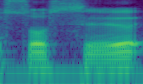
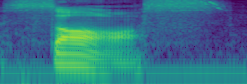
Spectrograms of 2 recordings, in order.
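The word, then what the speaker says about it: sauce: 때나 뭐 고기 위해 부려먹기 다고 소스 아시죠 소스 s 스 발음 납니다 au 보이시죠 o 발음 ce 가요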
